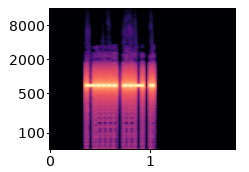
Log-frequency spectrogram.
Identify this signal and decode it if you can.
Morse code, heard as a keyed tone, about 46 wpm, 700 Hz. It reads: 6UE
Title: Three Challenging Letter-Number Combinations 45wpm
